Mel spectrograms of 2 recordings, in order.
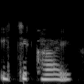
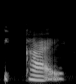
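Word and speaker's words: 一階: Ichi ditambah kai, jadinya tidak ichikai, melainkan ikai. Ada perubahan pelafalan di sini. Ada perubahan kata di sini. Jadi bukan ichikai, melainkan ikai.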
